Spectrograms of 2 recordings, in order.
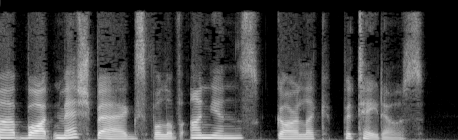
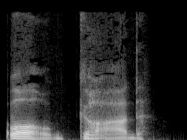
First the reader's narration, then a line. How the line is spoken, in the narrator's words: Tia Irma grumbled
